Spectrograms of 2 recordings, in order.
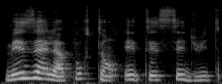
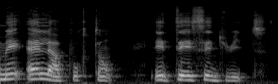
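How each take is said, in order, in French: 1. Mais se lie à elle avec un son z. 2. Mais et elle sont prononcés sans son de liaison. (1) "Donc j'ai fait la liaison" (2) "On peut dire"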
